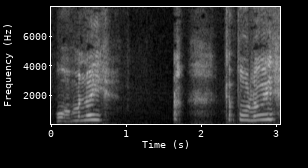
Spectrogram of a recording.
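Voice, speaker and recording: A woman's voice: sits high, slow pace. A woman with a Cebuano Filipino accent voicing a sickly, suffering young boy, whiny and pitiful, in a radio drama. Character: sickly, suffering little brother, young child.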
